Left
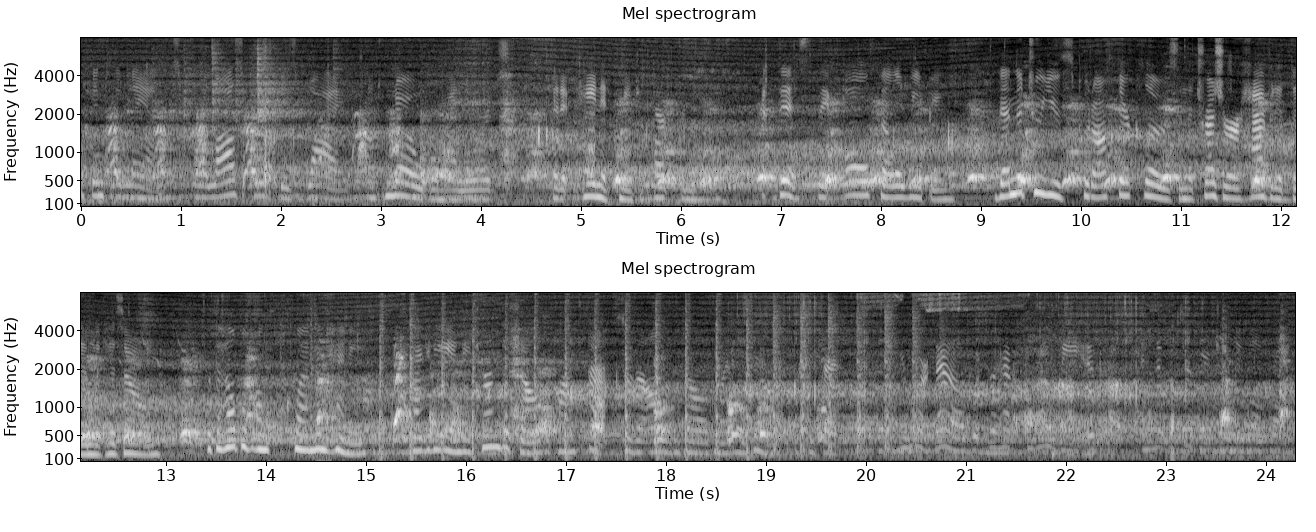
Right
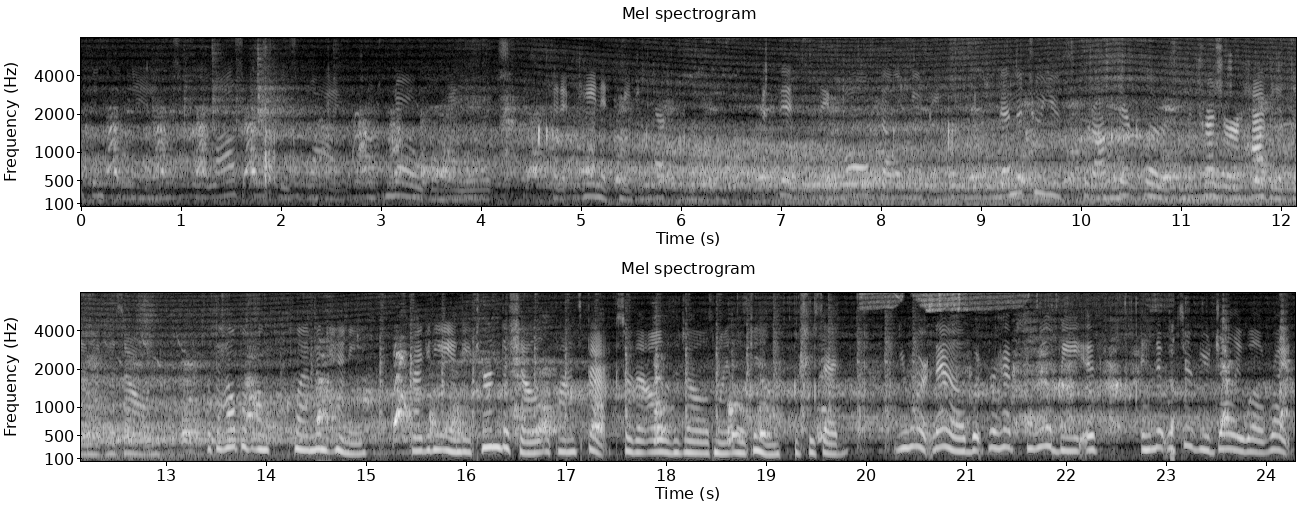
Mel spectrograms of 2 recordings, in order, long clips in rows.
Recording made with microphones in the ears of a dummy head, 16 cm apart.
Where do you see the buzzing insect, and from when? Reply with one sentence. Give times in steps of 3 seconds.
In this clip you hear the buzzing insect on the left from 0 s, in the centre from 6 s, on the right from 9 s, in the centre from 12 s and on the left from 15 s.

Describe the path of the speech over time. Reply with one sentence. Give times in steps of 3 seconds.
In this clip you hear the speech on the left from 0 s, in the centre from 12 s and on the right from 15 s.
